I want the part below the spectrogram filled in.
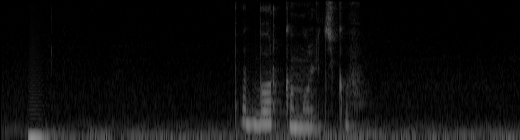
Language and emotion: Russian, neutral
